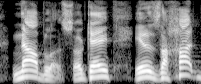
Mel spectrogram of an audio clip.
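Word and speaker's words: Nablus: is modern day noblis why it's called noblis is because the Arabs can't pronounce a p it's really neopolis but they can't pronounce neopolis so they say nablas okay it is the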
